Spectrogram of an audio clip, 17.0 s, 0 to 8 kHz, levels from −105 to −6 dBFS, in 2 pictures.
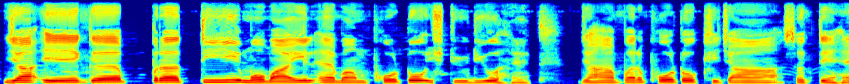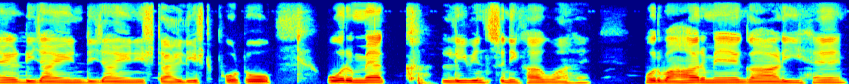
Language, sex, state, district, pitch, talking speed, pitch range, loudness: Hindi, male, Uttar Pradesh, Jalaun, 160 Hz, 105 wpm, 155-165 Hz, -17 LUFS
